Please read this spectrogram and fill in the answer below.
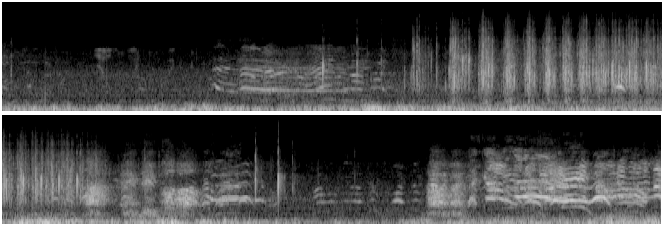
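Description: A football team in a huddle clapping in unison, a quick even rhythm of about five claps a second lasting a few seconds, after one voice calls out. Near the end many players shout together.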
